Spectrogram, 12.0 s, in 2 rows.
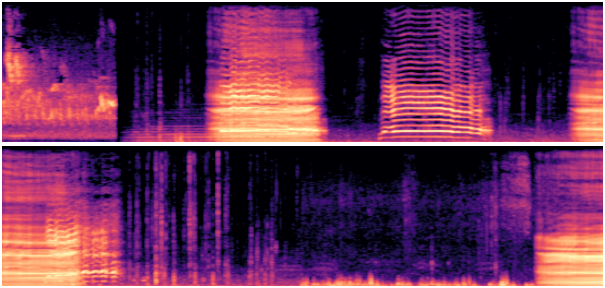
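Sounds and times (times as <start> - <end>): cattle mooing: 1.2 - 4.9, 5.7 - 7.2.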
